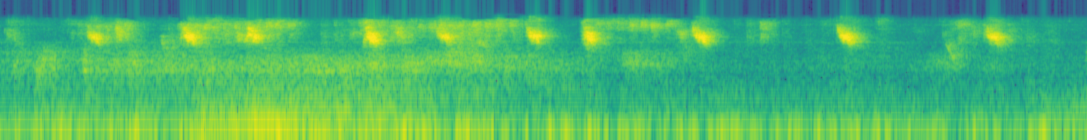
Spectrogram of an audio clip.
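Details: Sparrows at a feeder give overlapping, busy chirps and short twitters, several clustered together, over a low humming background noise.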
